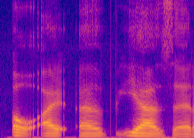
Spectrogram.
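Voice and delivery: normal talking voice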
